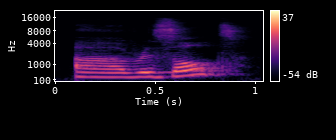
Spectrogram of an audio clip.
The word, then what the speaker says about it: result: Result has the emphasis on the second syllable, result.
